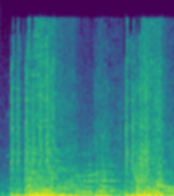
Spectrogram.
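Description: Dense bursts of automatic gunfire in the video game Valorant, loud and continuous with a brief pause partway through.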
